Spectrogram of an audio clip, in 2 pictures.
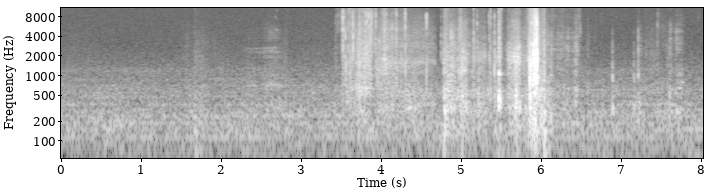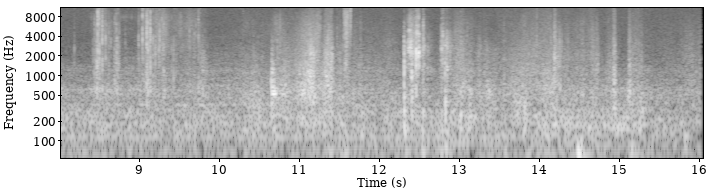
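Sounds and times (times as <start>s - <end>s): packaging wrap crinkling and tearing: 3.5s - 6.5s, 8.4s - 9.9s.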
